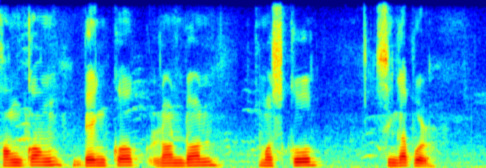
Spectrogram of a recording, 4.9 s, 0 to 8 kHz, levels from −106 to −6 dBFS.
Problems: constant background noise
